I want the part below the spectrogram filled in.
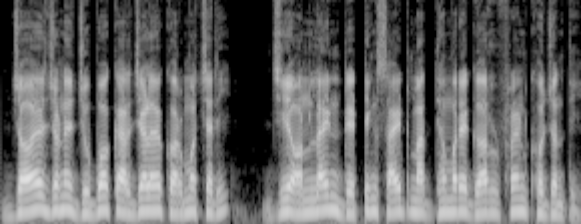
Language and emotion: Odia, neutral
